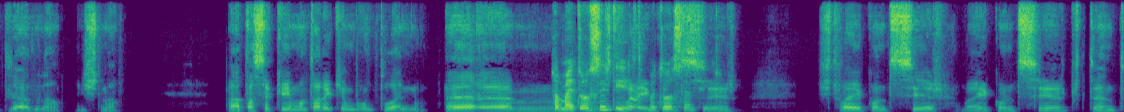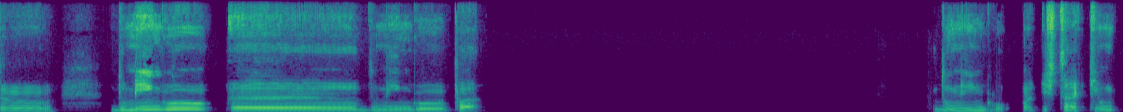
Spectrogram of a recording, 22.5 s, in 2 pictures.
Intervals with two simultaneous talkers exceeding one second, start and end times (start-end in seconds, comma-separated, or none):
5.5-7.1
